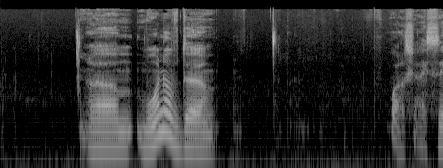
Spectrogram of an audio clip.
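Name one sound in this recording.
An older man speaks close to a microphone in a drawn-out, sing-song voice.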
